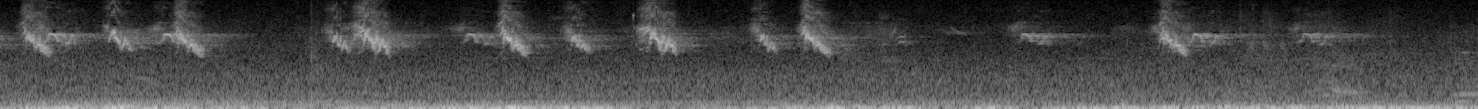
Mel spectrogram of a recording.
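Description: Small birds chirping: a dozen or so quick, sharply falling chirps in ones and pairs, some followed by a short level whistle, over a steady low rumble.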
